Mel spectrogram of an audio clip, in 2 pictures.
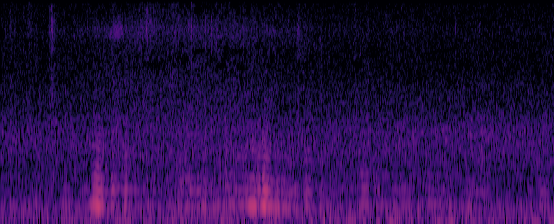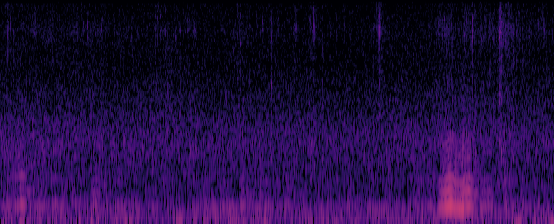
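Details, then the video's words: Queen honey bee giving short harmonic buzzing bursts near one, two and a half, and ten seconds, each rising and wavering briefly, with a faint continuous hum and hiss between them. "The Queen Bee ||Sounds Honey Queen Bee || रानी मधुमक्खी ||"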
